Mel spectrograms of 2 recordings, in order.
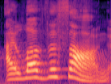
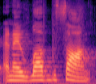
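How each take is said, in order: First: "love" stressed, pitched higher and louder; emphatic. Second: Said in the usual way. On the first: Real, not acted. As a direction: lean hard on "love" and raise the voice. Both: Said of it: "I love the song, okay?".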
